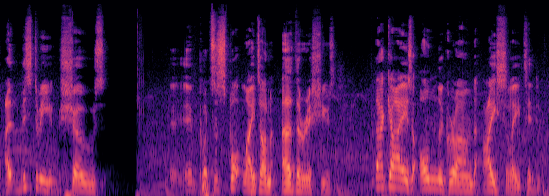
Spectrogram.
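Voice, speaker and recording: A gaming creator with a medium-pitched voice reviews a rugby game, rambling and thinking aloud in casual commentary. There is slight background noise in the recording.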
